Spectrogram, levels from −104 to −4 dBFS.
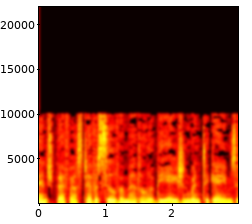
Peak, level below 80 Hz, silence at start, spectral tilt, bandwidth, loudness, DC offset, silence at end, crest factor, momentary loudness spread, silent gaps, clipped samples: -10 dBFS; -62 dBFS; 0 s; -4.5 dB/octave; 10.5 kHz; -23 LUFS; under 0.1%; 0 s; 14 dB; 5 LU; none; under 0.1%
